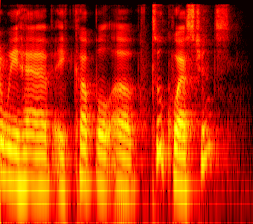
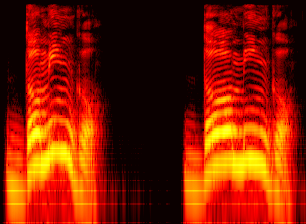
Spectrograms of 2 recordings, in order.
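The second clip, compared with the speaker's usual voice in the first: ordinary delivery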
